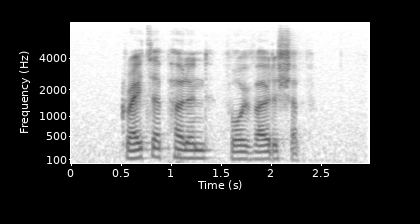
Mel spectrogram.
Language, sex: English, male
